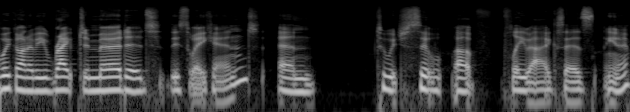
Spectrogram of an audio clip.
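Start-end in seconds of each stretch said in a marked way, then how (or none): none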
